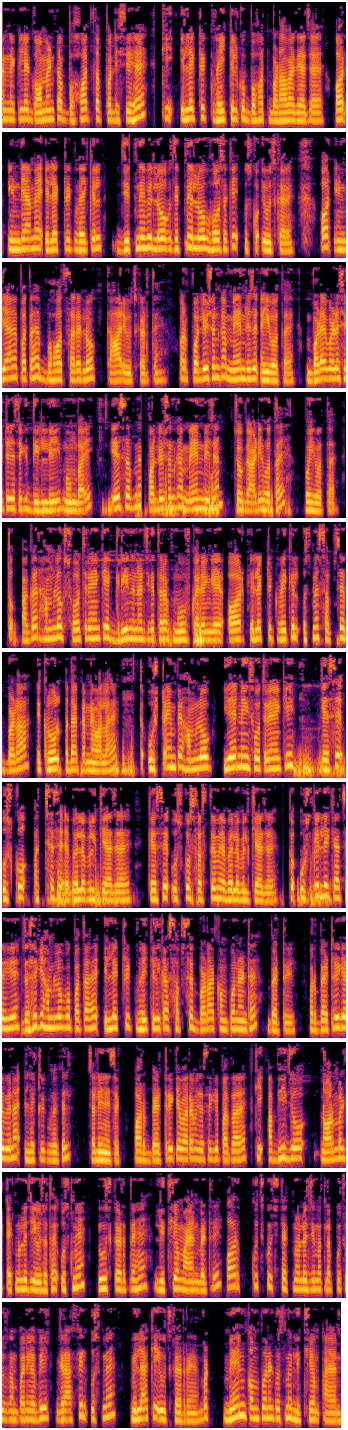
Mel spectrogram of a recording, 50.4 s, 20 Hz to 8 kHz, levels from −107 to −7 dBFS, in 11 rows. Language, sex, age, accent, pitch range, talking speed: Hindi, male, 20-39, native, 155-190 Hz, 235 wpm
